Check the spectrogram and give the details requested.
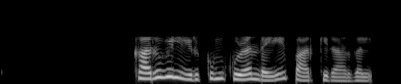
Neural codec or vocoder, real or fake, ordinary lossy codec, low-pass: vocoder, 44.1 kHz, 80 mel bands, Vocos; fake; none; 3.6 kHz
